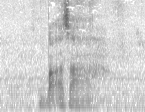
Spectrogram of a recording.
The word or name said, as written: bazaa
